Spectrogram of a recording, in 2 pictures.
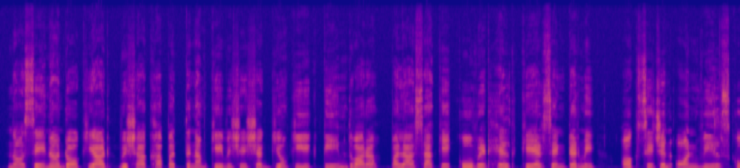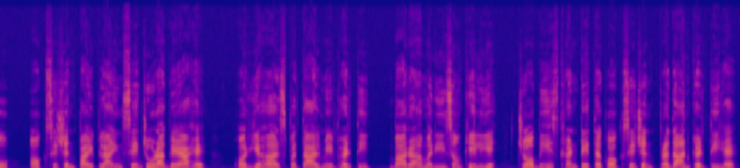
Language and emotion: Hindi, neutral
